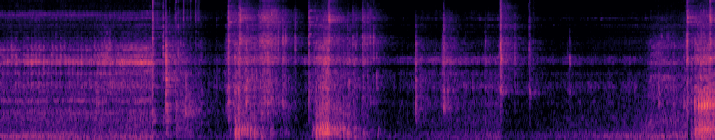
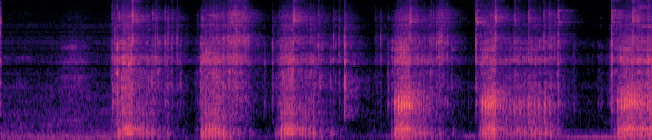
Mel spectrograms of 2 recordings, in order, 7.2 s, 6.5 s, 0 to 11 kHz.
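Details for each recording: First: Pioneer Partner 500 chainsaw after fuel tank clean and reassembly, idle just turned up; after start-up pulls and sputters it catches and settles into a steady high buzzing run, running normally. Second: Pioneer Partner 500 chainsaw after fuel tank clean and reassembly, kinked fuel line noted; revs in repeated bursts then sags to a weak, nearly dying idle between blips, idle speed set too low.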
